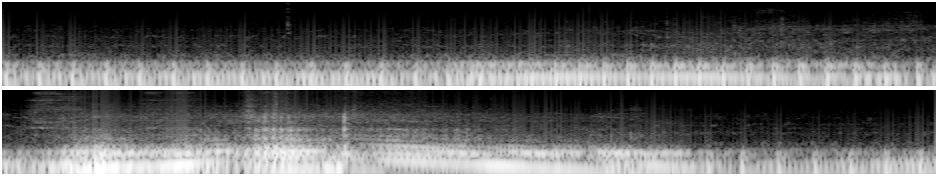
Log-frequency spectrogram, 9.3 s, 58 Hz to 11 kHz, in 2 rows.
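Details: 2001 BMW 330ci with catless headers and a Dinan cold air intake: random rough idle that almost stalls, and bogging with no power on acceleration; it runs fine for 5–10 minutes after a restart. MAF and idle valve were cleaned and no vacuum leaks found; cause unknown.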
